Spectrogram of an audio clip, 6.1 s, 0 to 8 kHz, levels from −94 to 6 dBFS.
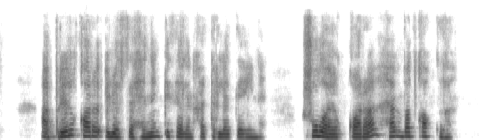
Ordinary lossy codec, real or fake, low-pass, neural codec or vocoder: AAC, 48 kbps; fake; 7.2 kHz; vocoder, 22.05 kHz, 80 mel bands, WaveNeXt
